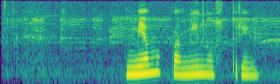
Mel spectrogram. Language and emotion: Russian, neutral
